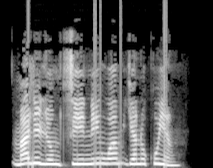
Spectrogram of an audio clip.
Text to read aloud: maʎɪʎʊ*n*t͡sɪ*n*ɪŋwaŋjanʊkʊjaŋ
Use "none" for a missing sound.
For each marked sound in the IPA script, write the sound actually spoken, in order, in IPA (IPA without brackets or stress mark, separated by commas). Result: m, n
